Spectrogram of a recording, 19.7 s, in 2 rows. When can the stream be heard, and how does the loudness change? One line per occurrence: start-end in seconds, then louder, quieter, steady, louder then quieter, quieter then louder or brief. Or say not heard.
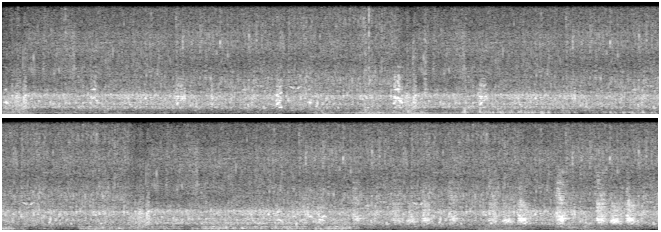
0.0-19.6 steady.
